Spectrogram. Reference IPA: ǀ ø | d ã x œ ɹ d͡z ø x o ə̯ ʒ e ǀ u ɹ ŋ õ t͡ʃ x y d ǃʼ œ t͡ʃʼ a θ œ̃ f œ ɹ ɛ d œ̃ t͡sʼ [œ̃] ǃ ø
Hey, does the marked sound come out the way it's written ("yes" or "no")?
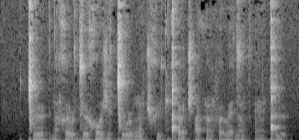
no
